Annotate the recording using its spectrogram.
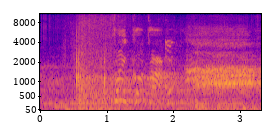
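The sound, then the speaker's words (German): A shrill, wavering scream echoes through underground passages over a low, rumbling background, its pitch sliding up and down, followed by a sustained harsh noise that swells and lingers. “Dann gellte ein Schrei durch die Gänge.”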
